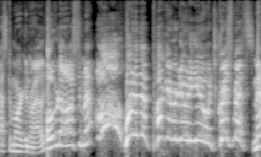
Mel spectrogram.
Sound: shrieks

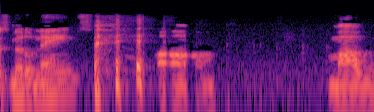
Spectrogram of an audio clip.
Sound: laughing

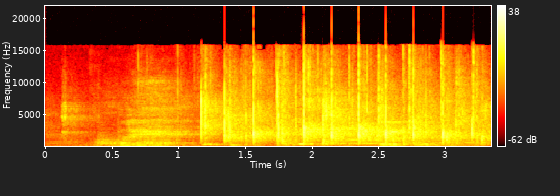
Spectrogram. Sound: audience applauding

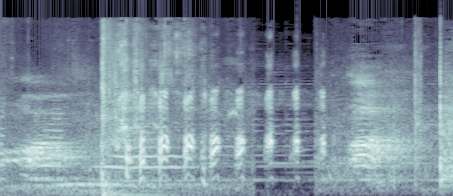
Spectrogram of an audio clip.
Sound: laughing

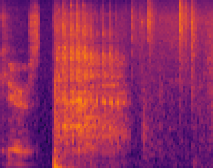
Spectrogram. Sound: door smashing

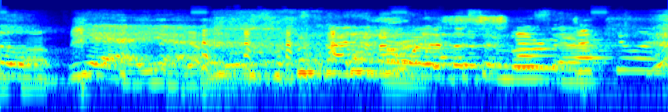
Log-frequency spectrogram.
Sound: laugh

